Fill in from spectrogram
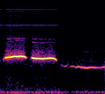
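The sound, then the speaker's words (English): Someone whistles the Mockingjay whistle signal tune: two strong, held high notes with a brief gap, then a softer, lower note that trails off. No one speaks. “Can you do the Mockingjay whistle?”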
